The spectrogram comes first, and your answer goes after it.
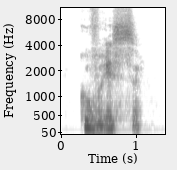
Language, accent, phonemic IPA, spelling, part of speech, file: French, Canada, /ku.vʁis/, couvrissent, verb, LL-Q150 (fra)-couvrissent.wav
- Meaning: third-person plural imperfect subjunctive of couvrir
